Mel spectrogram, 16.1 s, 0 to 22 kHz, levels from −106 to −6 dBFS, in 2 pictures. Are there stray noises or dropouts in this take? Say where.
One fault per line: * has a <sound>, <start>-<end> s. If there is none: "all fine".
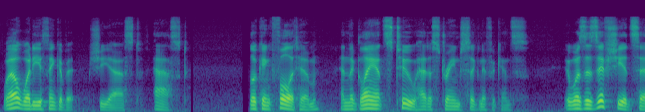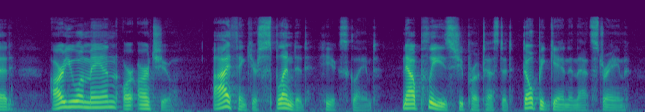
all fine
